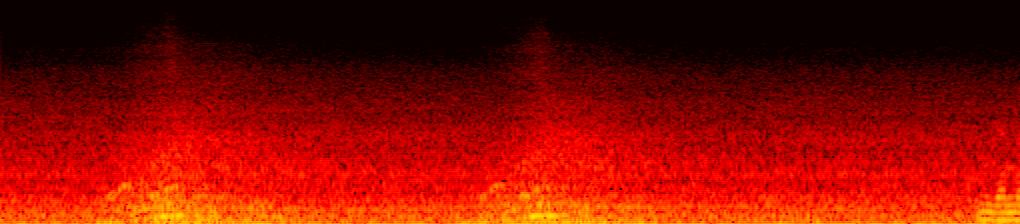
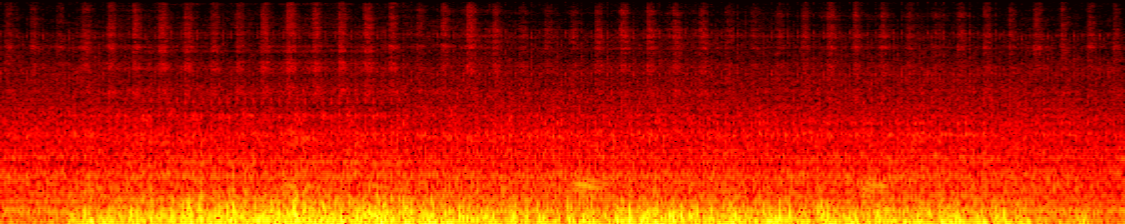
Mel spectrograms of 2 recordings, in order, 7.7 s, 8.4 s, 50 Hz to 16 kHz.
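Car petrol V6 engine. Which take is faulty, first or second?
second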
